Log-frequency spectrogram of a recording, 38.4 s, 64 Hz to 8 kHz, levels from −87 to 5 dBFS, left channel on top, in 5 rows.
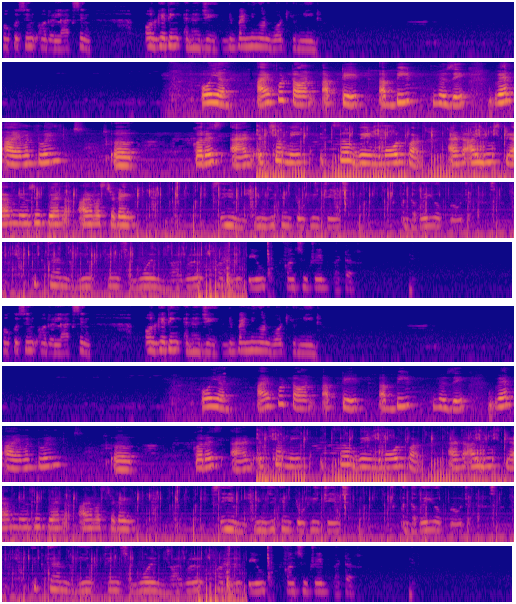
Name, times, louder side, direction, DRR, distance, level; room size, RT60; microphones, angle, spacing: voice 1, 0.0-1.3 1.7-4.8 6.2-6.4 15.0-15.1 16.9-17.0 17.5-17.7 20.0-20.6 26.2-28.3 29.0-30.4 30.8-30.9 31.1-36.0, equal, 10° right, 1.5 m, -43 dB
voice 2, 10.2-17.4 18.2-25.1, left 7 dB, 65° left, 0.3 m, -32 dB
sound 1, 19.2-34.4, left 1 dB, 30° left, 1.2 m, -40 dB
head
